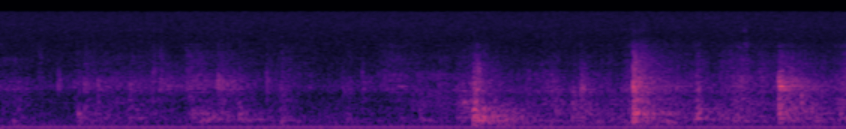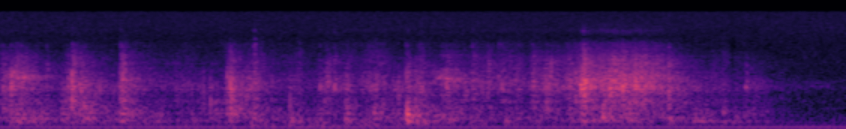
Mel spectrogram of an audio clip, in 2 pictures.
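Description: A cardboard box being opened and rummaged through by hand: scattered rustles and light knocks, with a longer rustle near the end.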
